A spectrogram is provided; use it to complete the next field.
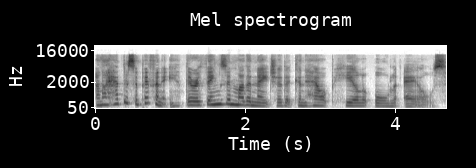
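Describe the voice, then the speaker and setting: A British accent from a woman, fairly high in pitch, with very wide pitch swings at a moderate pace. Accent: British accent, retained. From UK. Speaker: homeopath. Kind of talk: podcast interview.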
